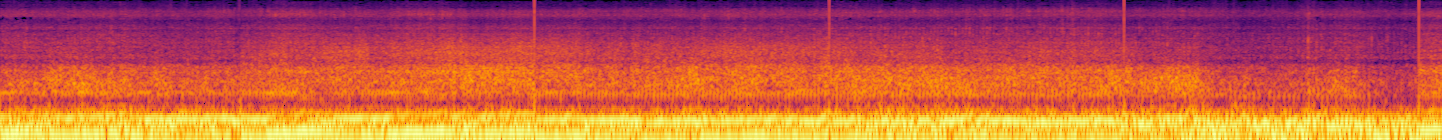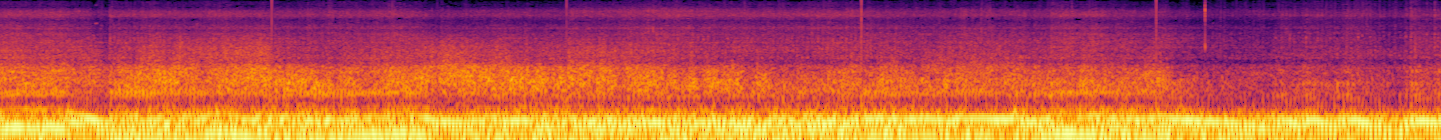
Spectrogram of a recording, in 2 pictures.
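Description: Off-road vehicle engine running along a rocky trail under a steady low rumble, the engine note rising and falling with the throttle.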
